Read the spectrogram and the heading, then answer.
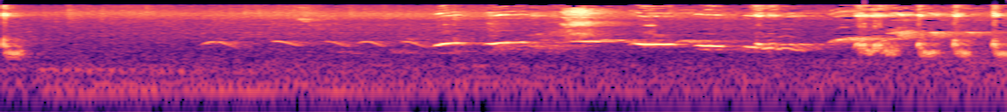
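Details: White-rumped shama song as a prompt for other birds: a quick series of four or five short repeated whistled notes, then louder harsh chips and a buzzy fluttering phrase, over a low hum.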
